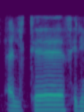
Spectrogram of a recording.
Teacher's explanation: ثانيا كلمة الكافرين أنت أملت ولم تقلل قل الكافرين ولا تقل الكافرين بالتقليل أو التوسط وليس بالإمالة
